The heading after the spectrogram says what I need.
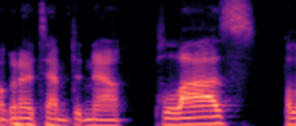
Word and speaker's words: Palasz: to attempt it now palaz did I get that right paash in Polish Paz in English there you go how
